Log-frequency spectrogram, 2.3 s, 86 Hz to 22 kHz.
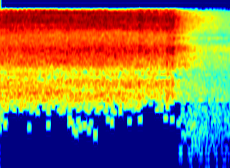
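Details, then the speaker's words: Ponte Vecchio Lusso 1 espresso machine at full temperature, steam wand open with boiler element keeping pressure stable. Strong, steady high hiss of dry steam holds full force, then drops away as the valve closes; healthy steam wand. "Now this thing produces a great amount of steam, and"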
